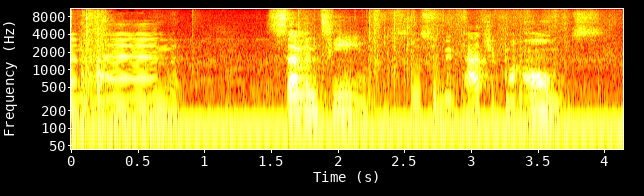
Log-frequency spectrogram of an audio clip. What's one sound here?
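Plastic wrapping crinkles as a box is handled.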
